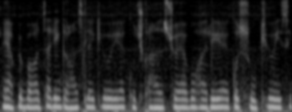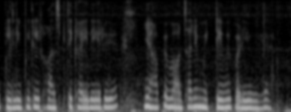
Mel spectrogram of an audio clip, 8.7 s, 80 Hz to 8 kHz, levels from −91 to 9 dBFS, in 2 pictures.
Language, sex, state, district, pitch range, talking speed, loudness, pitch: Hindi, female, Uttar Pradesh, Hamirpur, 200-220 Hz, 245 wpm, -29 LUFS, 210 Hz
